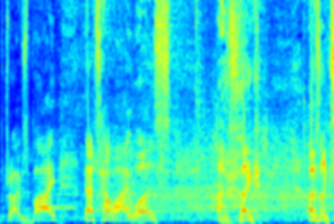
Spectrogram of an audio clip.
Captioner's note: audience laughter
